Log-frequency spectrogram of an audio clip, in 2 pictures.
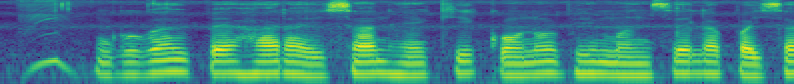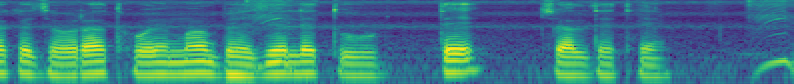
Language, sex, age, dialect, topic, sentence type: Chhattisgarhi, male, 60-100, Central, banking, statement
